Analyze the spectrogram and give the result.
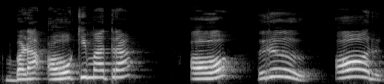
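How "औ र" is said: औ and र said apart; sounding out. Shown as a demonstration. Teacher breaking a word up for children, sound by sound. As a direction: draw out औ, pause, then र. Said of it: "उच्चारण करके पढ़ लिया".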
